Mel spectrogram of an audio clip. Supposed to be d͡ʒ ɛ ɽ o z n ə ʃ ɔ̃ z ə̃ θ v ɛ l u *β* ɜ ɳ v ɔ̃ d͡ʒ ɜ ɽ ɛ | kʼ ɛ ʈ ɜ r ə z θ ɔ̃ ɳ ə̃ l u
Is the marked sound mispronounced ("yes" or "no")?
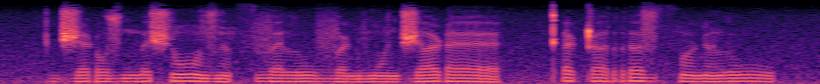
yes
